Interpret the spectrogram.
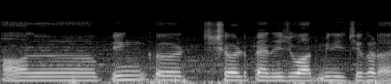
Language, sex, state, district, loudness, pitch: Hindi, female, Punjab, Kapurthala, -17 LUFS, 170 Hz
